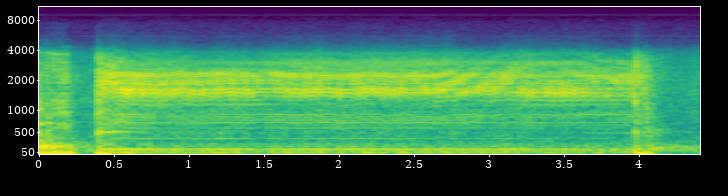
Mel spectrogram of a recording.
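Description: Old-style Bell System telephone dial tone: a steady buzzing tone that starts about half a second in and holds without change.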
